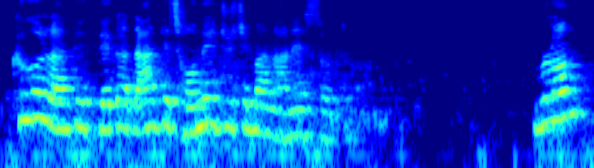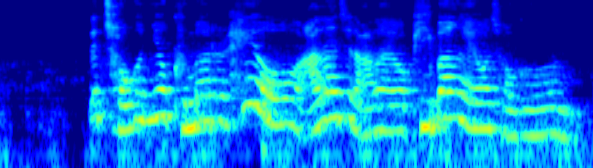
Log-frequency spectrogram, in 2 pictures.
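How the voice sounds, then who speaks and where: A woman pastor preaching a sermon in an animated way, acting out quoted conversations. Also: on the high side, moderate pace. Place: church sanctuary. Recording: echoey church room, dull sound, faint noise.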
